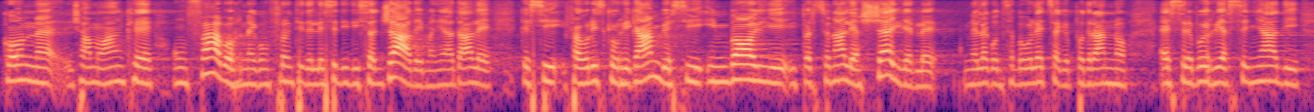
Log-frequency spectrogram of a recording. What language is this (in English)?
Italian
